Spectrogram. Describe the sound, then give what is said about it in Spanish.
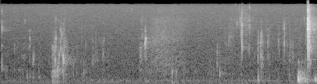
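Quiet mouth sounds of someone sipping from a glass: a few soft slurps and swallows, ending in a sharper clink near the end. No talking. “Paren que voy a tomar un vaso, un sorbante que me desmaye.”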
